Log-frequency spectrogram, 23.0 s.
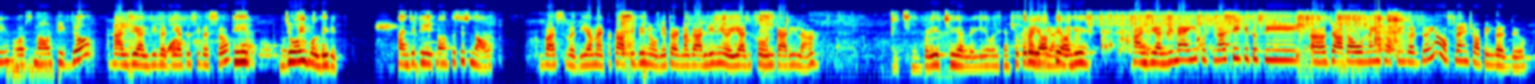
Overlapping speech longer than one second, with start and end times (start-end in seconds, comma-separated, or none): none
